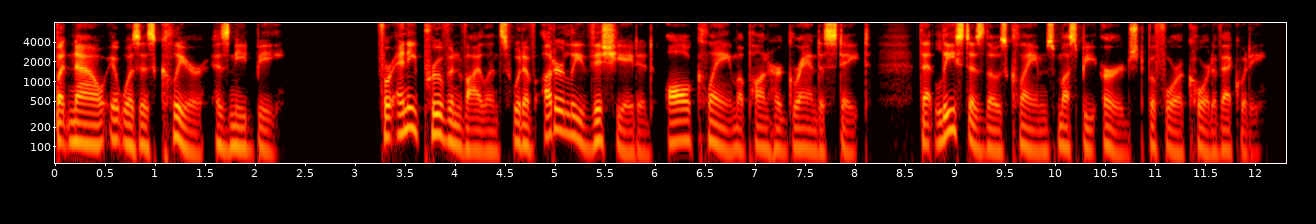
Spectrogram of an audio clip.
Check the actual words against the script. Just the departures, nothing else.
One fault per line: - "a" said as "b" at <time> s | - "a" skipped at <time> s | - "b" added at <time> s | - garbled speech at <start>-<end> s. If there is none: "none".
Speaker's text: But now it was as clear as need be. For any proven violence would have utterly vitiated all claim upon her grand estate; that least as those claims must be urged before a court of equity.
none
